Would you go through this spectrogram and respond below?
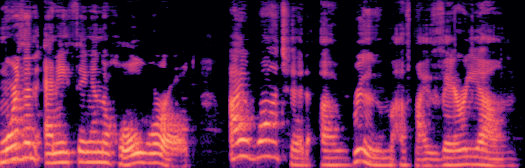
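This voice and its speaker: A woman reading a children's storybook aloud in an expressive narrating style. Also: mid-range voice, unhurried. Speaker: storybook reader.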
